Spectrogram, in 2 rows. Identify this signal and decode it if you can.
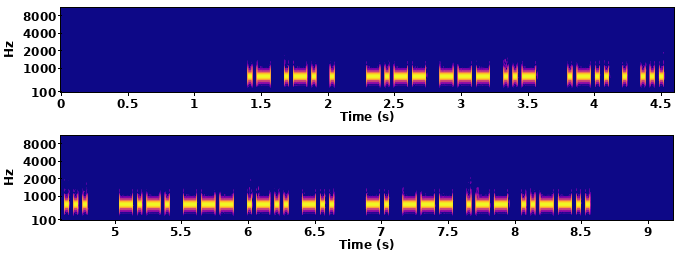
Morse code, heard as a keyed tone, about 34 wpm, 700 Hz. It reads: ARE YOU LESS COLD NOW?
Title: Sentences from Top 1000 Words - Review Part 2 - 35wpm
